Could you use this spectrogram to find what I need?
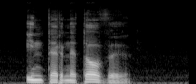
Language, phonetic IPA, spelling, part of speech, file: Polish, [ˌĩntɛrnɛˈtɔvɨ], internetowy, adjective, Pl-internetowy.ogg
